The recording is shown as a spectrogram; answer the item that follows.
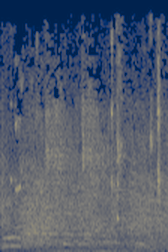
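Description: A basketball being dribbled on a hardwood court, with steady arena crowd noise and faint voices underneath.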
